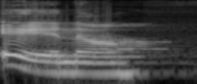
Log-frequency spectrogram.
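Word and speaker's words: hena: Now here we have ena. En, as you can see, the H, it's not cut like this one here. So this, we don't pronounce it. We start from here, ena.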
